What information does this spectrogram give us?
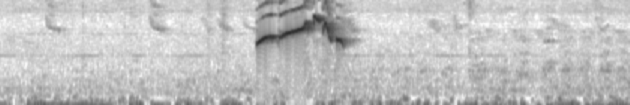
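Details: Wild-caught adult Oriental magpie-robin being tamed in captivity: a single bright whistled phrase sweeping upward and ending in a short twisting flourish, about a second long, set against quiet background with soft low thumps and rumble.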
